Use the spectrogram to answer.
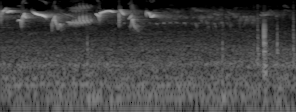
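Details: Dunnock singing in a back garden: a quick, high, scratchy warble of tumbling notes lasting about a second and a half, followed by quiet with a few faint clicks.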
